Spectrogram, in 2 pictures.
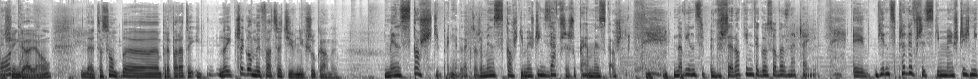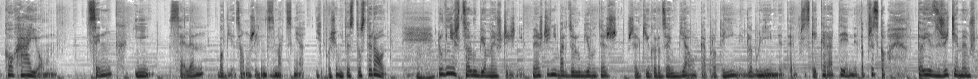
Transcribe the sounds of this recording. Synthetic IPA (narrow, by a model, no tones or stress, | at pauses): ɛŋɡajɔ̃w̃t̪ɔsɔ̃w̃pɾɛpaɾat̪ɘʔinɔit͡ʂɛɡɔmɘfat̪sɛt͡ɕivɲixʂukamɘ̰ | mɛ̃w̃skɔɕt͡ɕipa̰ɲɛ̰ɾɛd̪ak̚t̪ɔʐɛmɛ̃w̃skɔɕt͡ɕimɛ̃w̃ʂt͡ʂɘʑɲizafʂɛʂuka̰jɔ̰̃w̃mɛ̃w̃skɔ̰ɕt͡ɕi̥nɔvʲjɛnt̪sfʂɛɾɔkʲimt̪ɛɡɔːswɔvaznat͡ʂɛ̰ɲṵ | vʲjɛnt̪spʂɛd̪ɛfʂɘst̪̚kʲimːɛ̃w̃ʂt͡ʂɘʑɲikɔxajɔ̰̃w̃ | t̪sɘŋkisɛ̰lɛnbɔvʲjɛ̰d̪zɔ̰̃w̃ʐɛḭmvzma̰t̪sɲa̰ixpɔʑɔmt̪ɛst̪ɔst̪ɛɾɔnɨɾuvɲɛʂt̪sɔlubʲjɔ̃w̃mɛ̃ʂt͡ʂɘ̰ʑɲḭmɛ̃w̃ʂt͡ʂɘʑɲibaɾd̪zɔlubʲjɔ̃w̃t̪ɛʂfʂɛlkʲɛɡɔɾɔd̪zajubʲja̰wkapɾɔt̪ɛinɨɡlɔbulʲḭnɨ̰t̪ʰɛ̰fʂɨst̪kʲɛkaɾat̪ɘnɨt̪ɔfʂɨst̪kɔt̪ɔjɛs̬t̪ʐɘt͡ɕɛmɛ̃w̃ʂ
